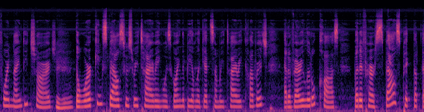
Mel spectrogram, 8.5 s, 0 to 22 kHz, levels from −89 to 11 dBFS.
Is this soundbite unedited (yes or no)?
yes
